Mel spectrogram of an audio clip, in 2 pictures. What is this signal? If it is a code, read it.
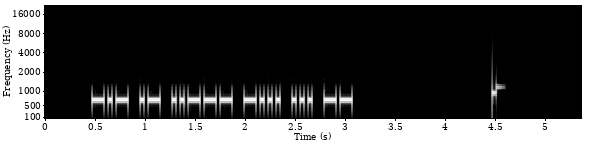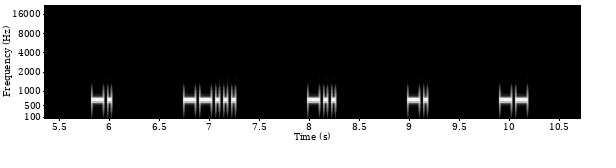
Morse code, heard as a keyed tone, about 30 wpm, spaced as for 16 wpm, 700 Hz. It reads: KA2BSM N7DNM
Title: USA Call Signs - 6x Character Spacing - 30wpm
